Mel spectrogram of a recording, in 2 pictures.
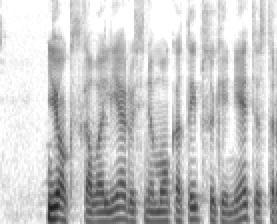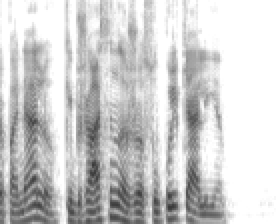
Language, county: Lithuanian, Kaunas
